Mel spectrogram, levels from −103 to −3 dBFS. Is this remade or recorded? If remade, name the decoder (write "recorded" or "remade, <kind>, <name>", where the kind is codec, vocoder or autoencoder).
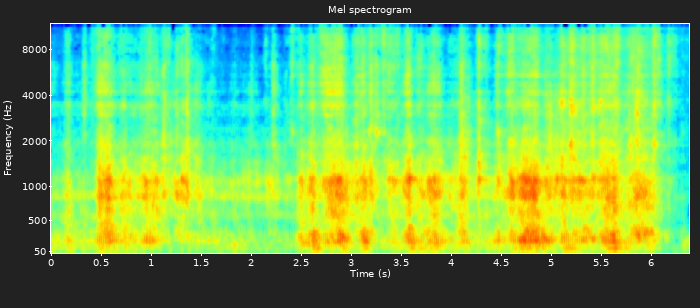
remade, vocoder, Vocos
